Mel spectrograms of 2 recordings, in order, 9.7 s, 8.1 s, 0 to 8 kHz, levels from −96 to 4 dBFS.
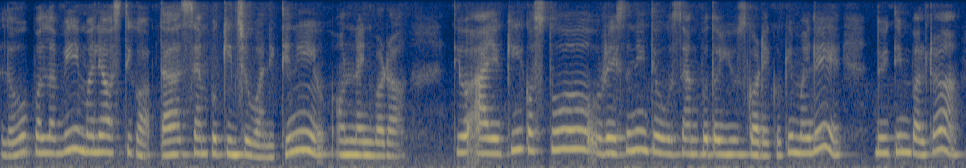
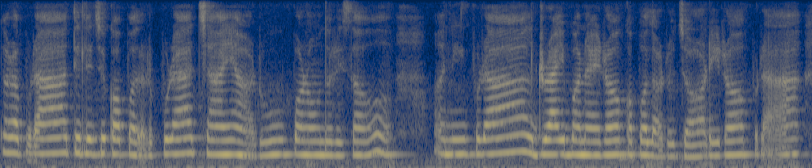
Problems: none marked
